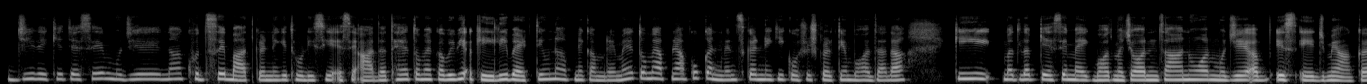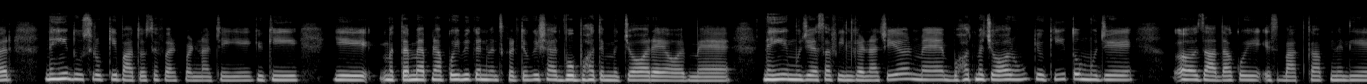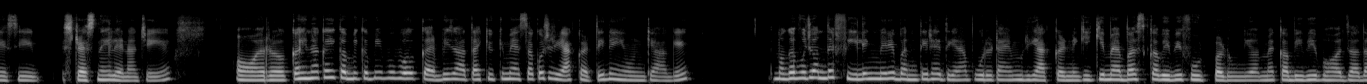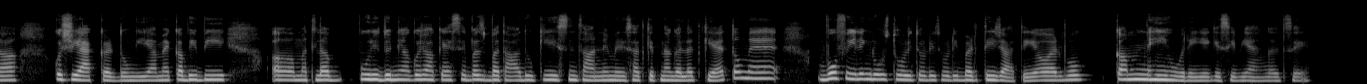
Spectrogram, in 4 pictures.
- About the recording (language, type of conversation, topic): Hindi, advice, आपको बदला लेने की इच्छा कब और क्यों होती है, और आप उसे नियंत्रित करने की कोशिश कैसे करते हैं?
- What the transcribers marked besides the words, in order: distorted speech; in English: "कन्विन्स"; in English: "मैच्योर"; in English: "ऐज"; in English: "कन्विन्स"; in English: "इम्मूचियोर"; in English: "फ़ील"; in English: "मैच्योर"; in English: "स्ट्रेस"; in English: "वर्क"; in English: "रिएक्ट"; in English: "फ़ीलिंग"; in English: "टाइम रिएक्ट"; in English: "रिएक्ट"; in English: "फ़ीलिंग"; in English: "एंगल"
